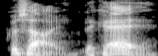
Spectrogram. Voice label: "ave le chee", crespinese

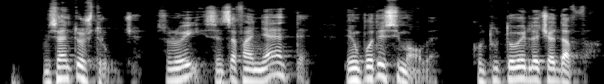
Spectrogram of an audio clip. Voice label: "strugge", crespinese

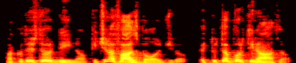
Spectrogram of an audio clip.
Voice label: "avvortina", crespinese

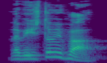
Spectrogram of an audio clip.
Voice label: "l ho visto", crespinese

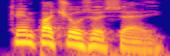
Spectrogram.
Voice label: "impaccioso", crespinese

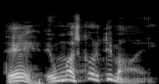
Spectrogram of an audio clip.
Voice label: "ascorta", crespinese

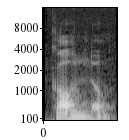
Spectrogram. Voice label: "collo", crespinese

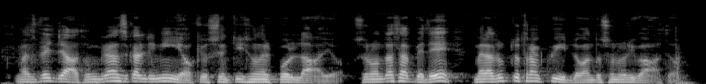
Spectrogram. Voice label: "sgallinio", crespinese

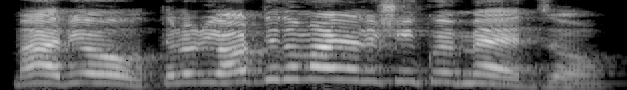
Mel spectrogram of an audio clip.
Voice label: "a fa", Crespinese

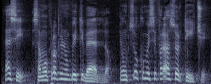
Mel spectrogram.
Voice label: "esse n un bittibello", vocabolario dialettale

